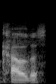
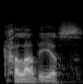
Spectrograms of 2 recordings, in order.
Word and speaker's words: Caladius: right yeah sorry and it's not carlodus it's color caladius sorry okay right miss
